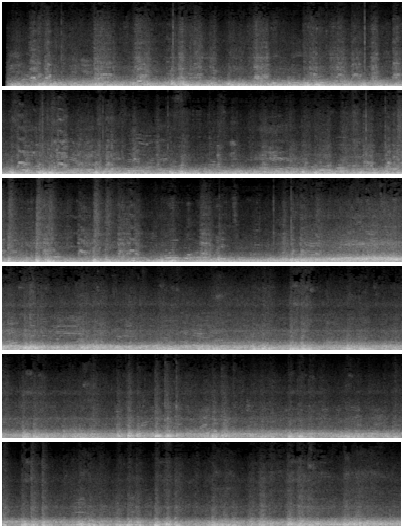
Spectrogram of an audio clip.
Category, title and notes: Sound effects > Other mechanisms, engines, machines
inside a train
people, railway, train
